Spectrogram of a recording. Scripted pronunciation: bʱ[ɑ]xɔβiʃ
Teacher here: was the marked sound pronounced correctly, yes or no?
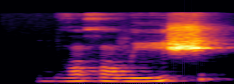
no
